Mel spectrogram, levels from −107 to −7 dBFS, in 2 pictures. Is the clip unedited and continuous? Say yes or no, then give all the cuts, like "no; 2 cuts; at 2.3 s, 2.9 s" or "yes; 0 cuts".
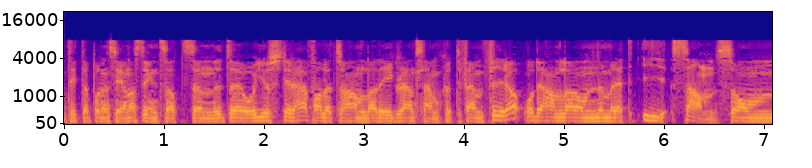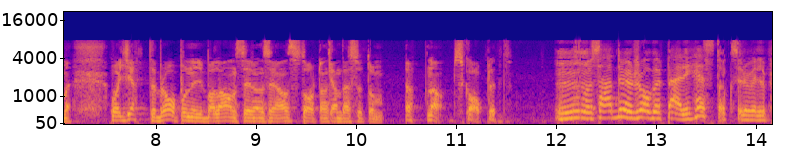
no; 2 cuts; at 1.6 s, 9.7 s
